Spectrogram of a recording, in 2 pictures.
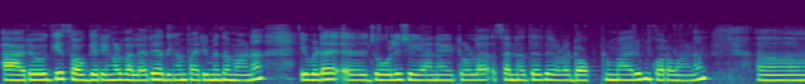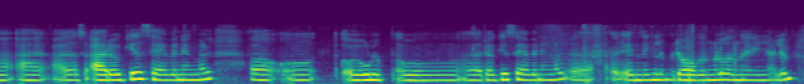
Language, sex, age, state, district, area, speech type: Malayalam, female, 18-30, Kerala, Idukki, rural, spontaneous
